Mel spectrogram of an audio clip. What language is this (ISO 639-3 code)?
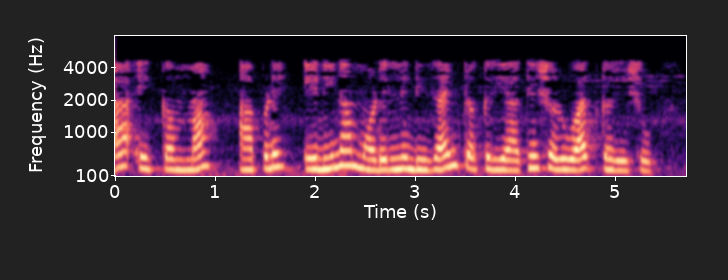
guj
